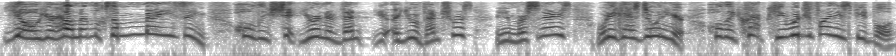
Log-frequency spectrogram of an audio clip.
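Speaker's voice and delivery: high, fast, breathless fanboy gushing. Acted. Swain rushing over to Zakis, gushing in a high excited voice. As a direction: gush over every detail like a starstruck fan. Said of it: "runs over and goes".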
